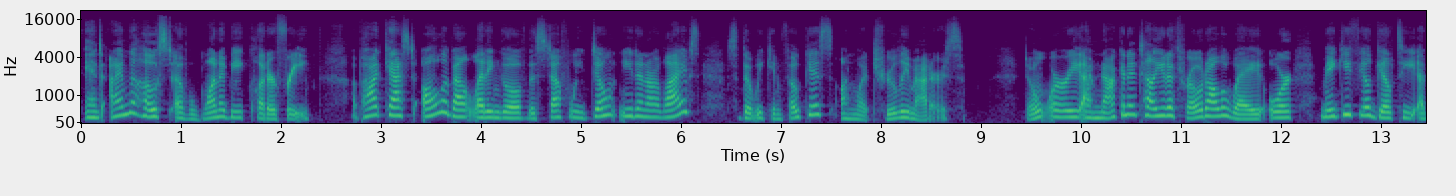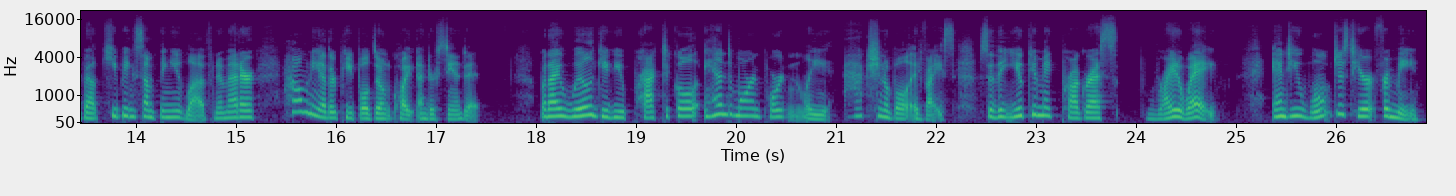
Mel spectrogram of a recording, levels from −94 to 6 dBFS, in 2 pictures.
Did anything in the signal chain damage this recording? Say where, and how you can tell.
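Yes. From 3.14 s to the end, the speech turns dull and muffled. The top end falls away in a smooth, gradual slope, about 8 dB down at 10 kHz relative to 1 kHz. That is de-emphasis applied wrongly: a treble-cut filter meant to undo pre-emphasis ran on audio that had none, or ran a second time, at a processing or playback stage. A low-pass filter would instead leave the treble intact up to a cutoff and then drop it steeply.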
